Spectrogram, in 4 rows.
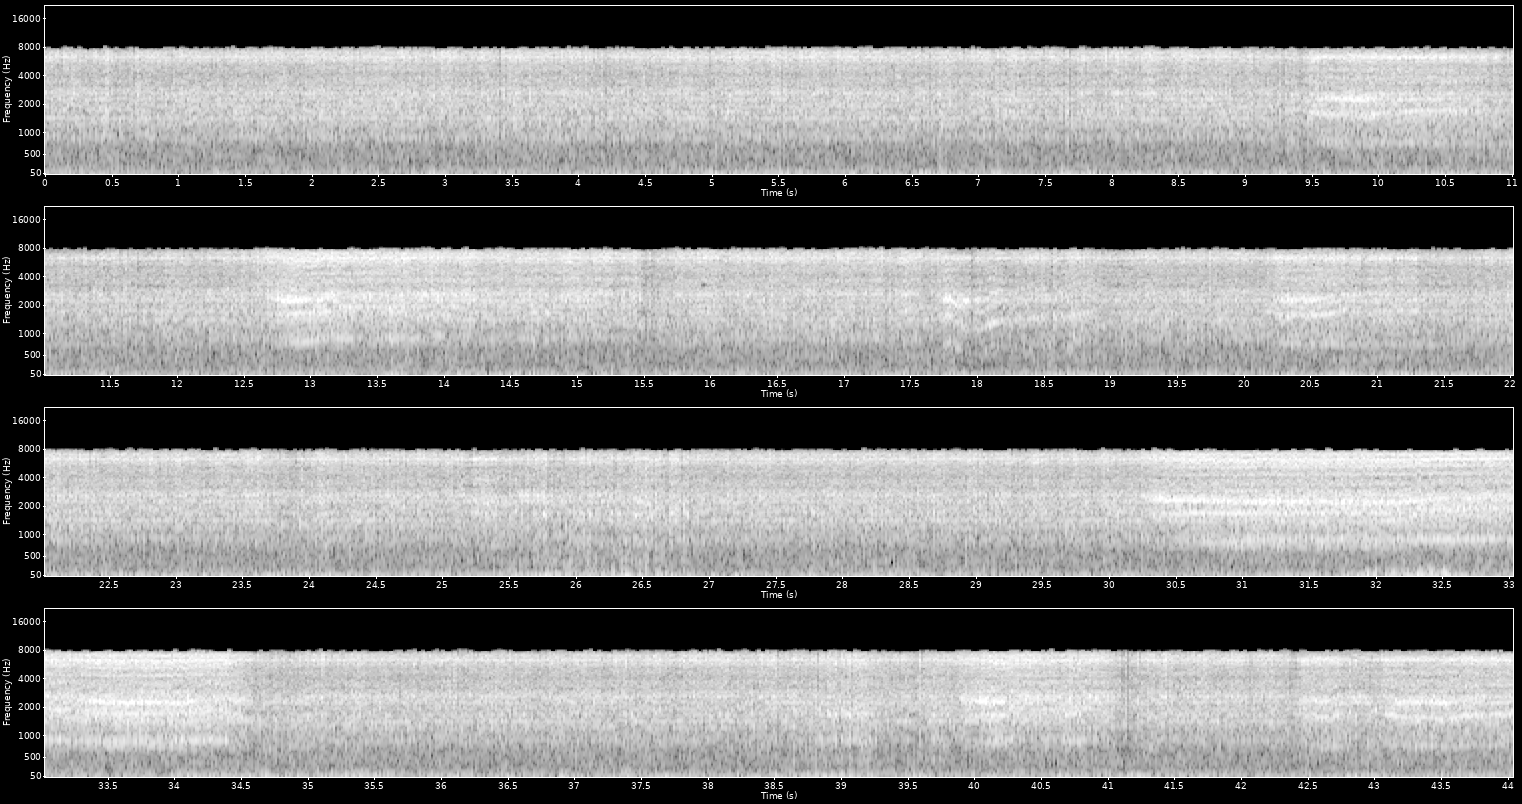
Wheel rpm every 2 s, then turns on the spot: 240, 230, 230, 240, 230, 230, 230, 230, 230, 200, 230, 230, 230, 230, 230, 220, 220, 220, 230, 230, 230, 230.
none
